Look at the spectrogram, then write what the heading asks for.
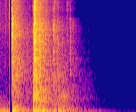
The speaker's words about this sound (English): It was all I heard as a door mercifully closed behind me, shutting out the aggravation.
